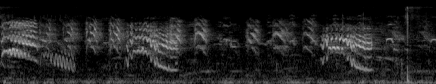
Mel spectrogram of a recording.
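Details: Green parrot chattering almost continuously, a dense string of scratchy, downward-sweeping squawks with little pause between them.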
